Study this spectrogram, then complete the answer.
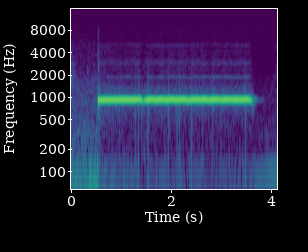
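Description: Twelve-hole ocarina sounding a single sustained B flat, a pure steady tone held for about three seconds, close and loud with no talking.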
